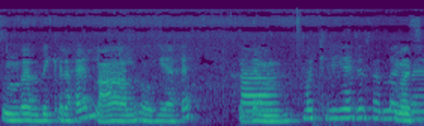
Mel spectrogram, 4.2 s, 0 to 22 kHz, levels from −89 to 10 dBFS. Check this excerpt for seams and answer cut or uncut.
uncut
